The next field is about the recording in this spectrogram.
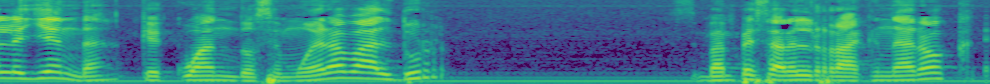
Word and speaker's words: Baldur: Tiene a sus dos hermanos, que uno es Balder, que en, no sé por qué todos en nórdico se pronuncian con U. En inglés es Balder, en español también Balder, en nórdico es Baldur y Thor también es Tur.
